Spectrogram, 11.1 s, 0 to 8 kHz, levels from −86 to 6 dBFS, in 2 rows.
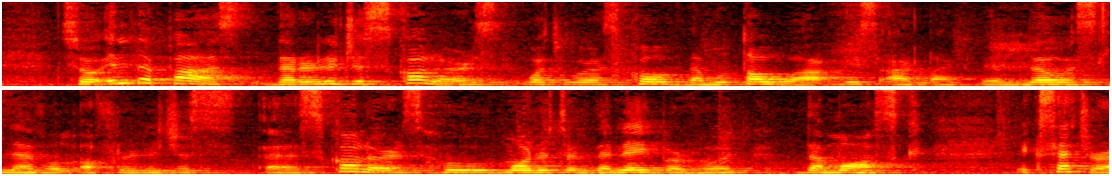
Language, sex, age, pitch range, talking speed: English, female, 50-69, 195-240 Hz, 155 wpm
